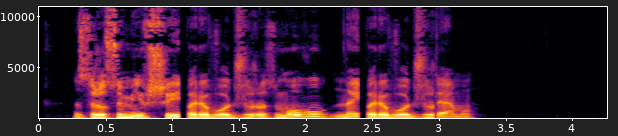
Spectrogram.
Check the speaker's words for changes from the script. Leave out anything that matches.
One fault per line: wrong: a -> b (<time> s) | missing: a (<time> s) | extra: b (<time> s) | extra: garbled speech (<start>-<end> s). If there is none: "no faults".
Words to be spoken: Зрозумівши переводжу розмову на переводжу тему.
no faults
